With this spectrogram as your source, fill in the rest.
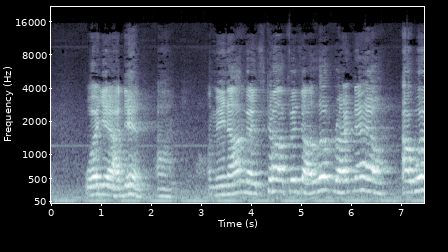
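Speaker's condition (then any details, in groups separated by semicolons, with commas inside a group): Cerebral palsy; since birth, brain damage at birth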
